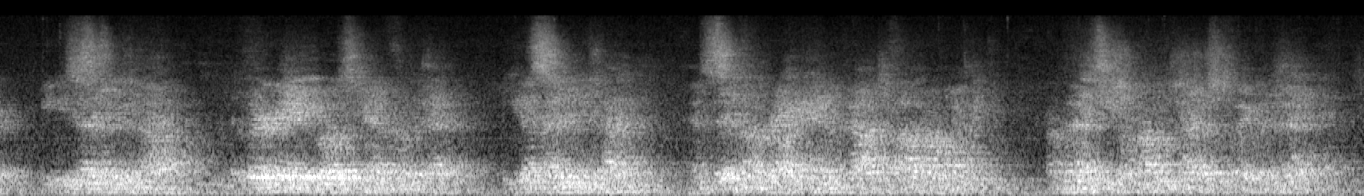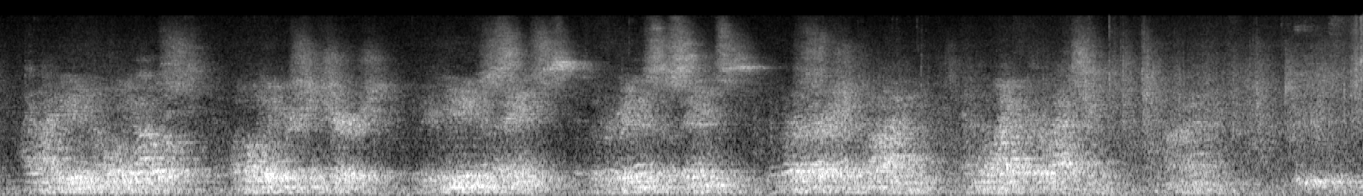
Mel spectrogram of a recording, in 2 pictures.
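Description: A man speaks steadily through a microphone, echoing in a large hall.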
